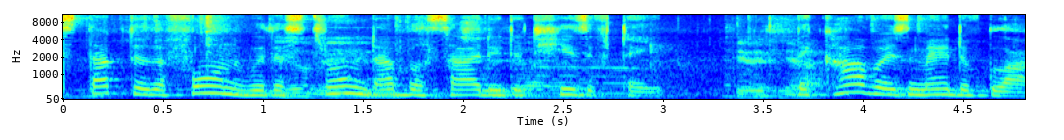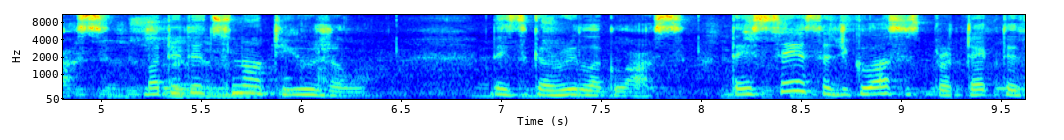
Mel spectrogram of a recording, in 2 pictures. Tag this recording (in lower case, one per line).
speech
